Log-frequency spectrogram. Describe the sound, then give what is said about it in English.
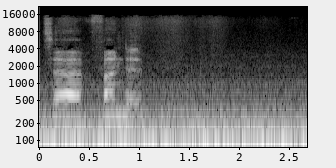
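A steady, low rumble of road noise fills the inside of a moving car from start to finish, with a person's voice briefly speaking over it near the beginning. “It's fun to be in the car with you, man, talking shit and swallowing spit.”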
